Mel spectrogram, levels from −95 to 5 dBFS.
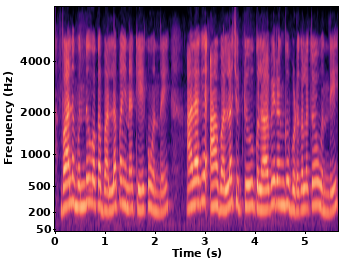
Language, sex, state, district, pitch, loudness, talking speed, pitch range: Telugu, female, Telangana, Hyderabad, 255 Hz, -17 LUFS, 160 wpm, 230-280 Hz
